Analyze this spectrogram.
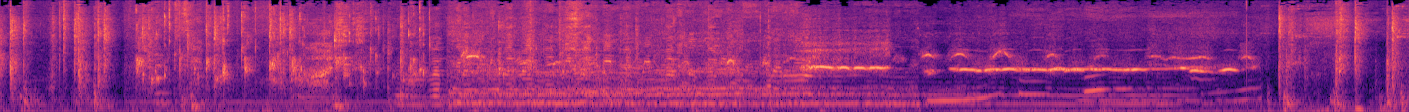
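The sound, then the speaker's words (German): Children of the Frechdachs group at St. Josef Kindergarten in Traunstein, learning to make music with their own bodies: sharp claps or slaps at first, then a chorus of hummed, whistled and sung tones that hold, slide and step in pitch, loud and overlapping. “Die lernen nämlich gerade, wie sie mit ihrem eigenen Körper Musik machen können.”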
